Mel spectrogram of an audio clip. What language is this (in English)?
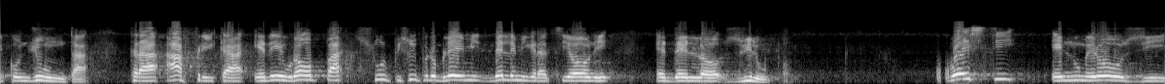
Italian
